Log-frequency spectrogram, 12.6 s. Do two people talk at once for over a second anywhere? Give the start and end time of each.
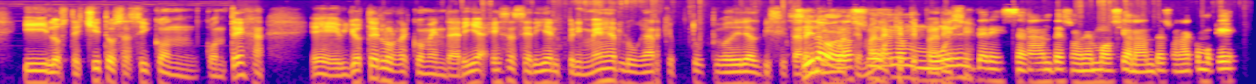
8.0-9.8

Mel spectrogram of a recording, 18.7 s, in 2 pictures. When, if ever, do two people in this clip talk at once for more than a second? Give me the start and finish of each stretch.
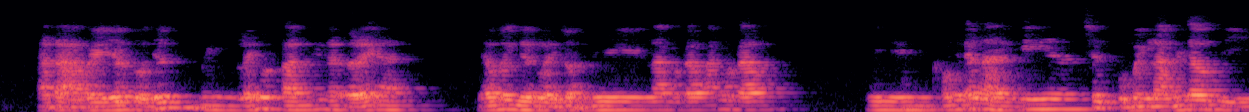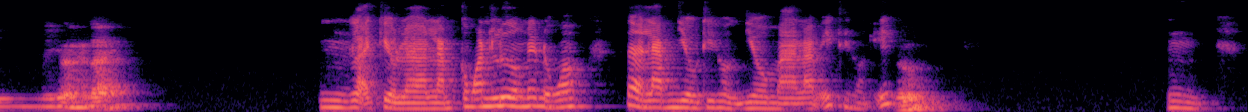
none

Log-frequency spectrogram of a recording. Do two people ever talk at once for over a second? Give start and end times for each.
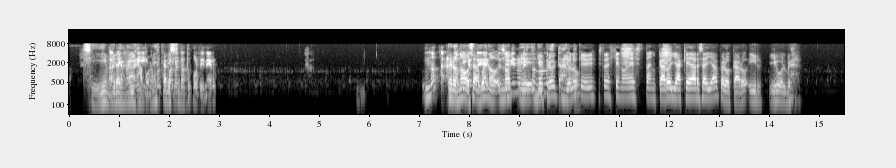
0.8-2.4, 7.6-10.2

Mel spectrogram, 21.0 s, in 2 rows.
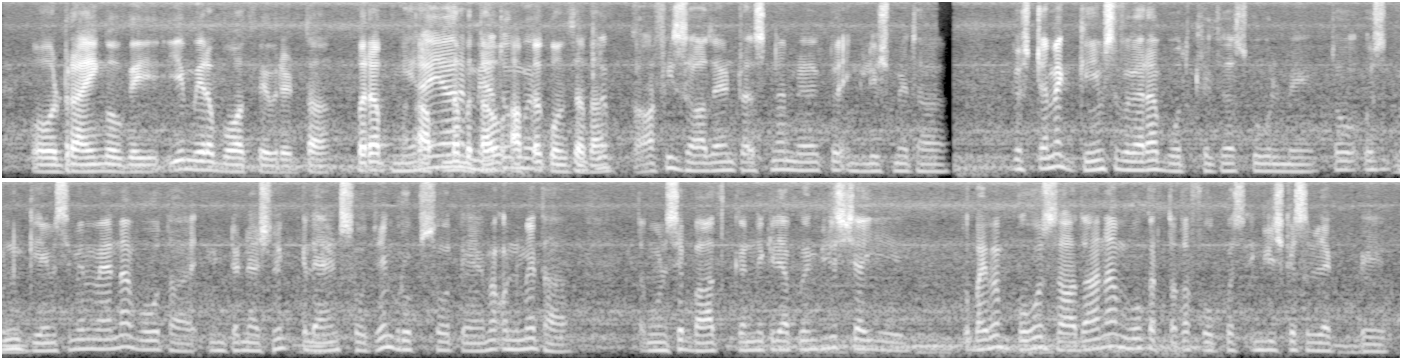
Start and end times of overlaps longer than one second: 3.0-4.4

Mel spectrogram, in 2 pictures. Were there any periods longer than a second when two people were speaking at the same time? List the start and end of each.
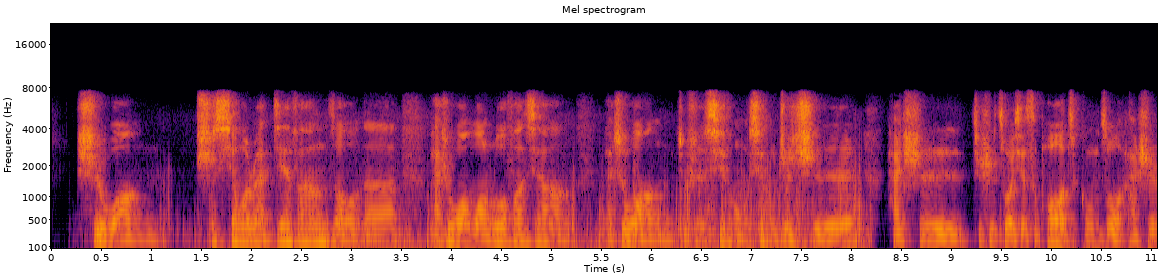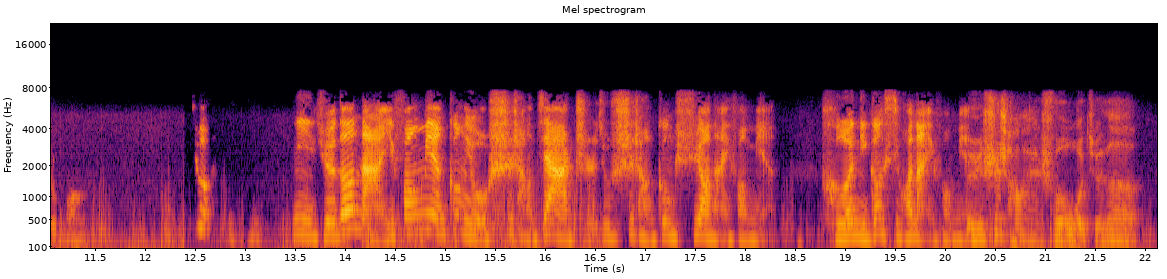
none

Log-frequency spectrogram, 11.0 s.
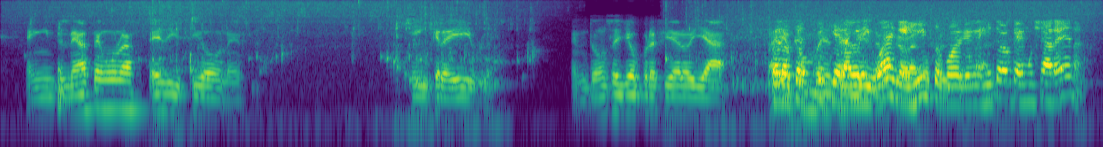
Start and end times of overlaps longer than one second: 7.7-10.0

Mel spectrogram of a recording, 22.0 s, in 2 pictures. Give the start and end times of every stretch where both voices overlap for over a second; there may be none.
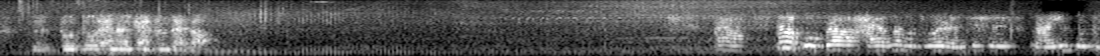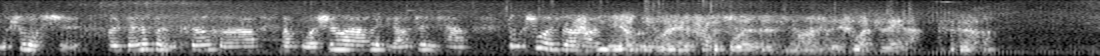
16.7-19.4

